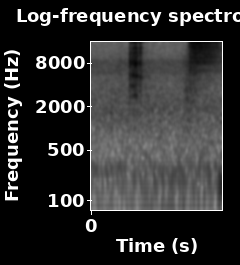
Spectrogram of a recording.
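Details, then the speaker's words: Ford small-block 302 turned slowly by hand at the crank bolt: two short soft hisses as air escapes near top dead center with both valves closed on the compression stroke; normal, confirms cylinder one TDC. "And also notice you're gonna hear like a hissing noise when I get closer to top dead center. Both of our valves are closed at this point. It's getting ready to become compression stroke. Hear that hiss?"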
